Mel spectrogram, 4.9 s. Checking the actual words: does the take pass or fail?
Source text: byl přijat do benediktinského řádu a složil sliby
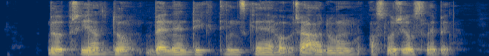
pass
